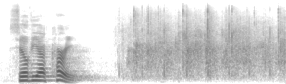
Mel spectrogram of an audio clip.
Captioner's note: clapping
